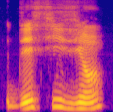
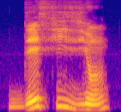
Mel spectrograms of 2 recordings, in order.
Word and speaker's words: décision: And because that vowel is there, the sion is no longer sion but zion, because now the S is between two vowels. You guys see that? So we have décision, vision, télévision, division, précision, transfusion, occasion.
